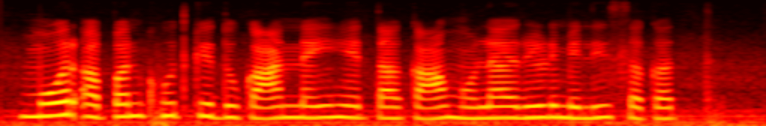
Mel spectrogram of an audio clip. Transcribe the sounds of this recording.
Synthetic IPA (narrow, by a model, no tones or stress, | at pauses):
moːɾɐpənkʰʊd̪ked̪ʊkaːnːɐɦĩɦɛt̪akaːmːoːlaɾiːɽmɪlisɐkət̪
